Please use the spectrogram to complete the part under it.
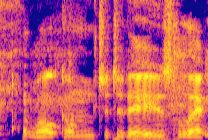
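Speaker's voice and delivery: put-on boring, dull, flat monotone lecturer voice. Imitating a college professor of the speaker's, boring monotone professor voice. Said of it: "he was like really boring and monotone".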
